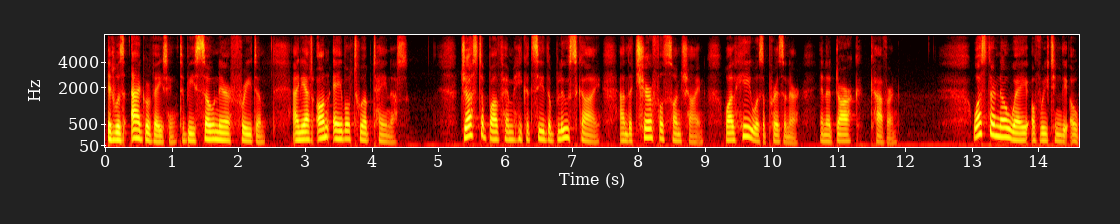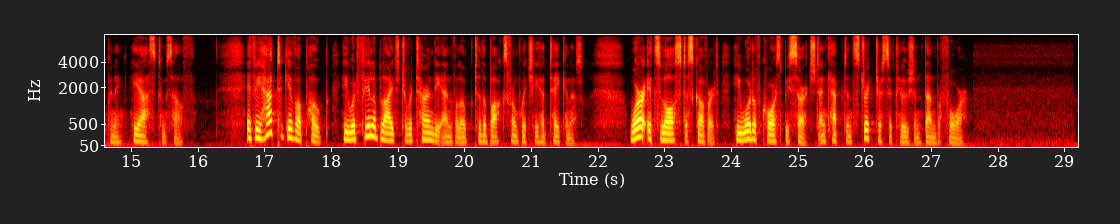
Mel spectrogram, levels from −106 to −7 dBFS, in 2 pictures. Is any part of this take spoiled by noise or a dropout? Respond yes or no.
no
